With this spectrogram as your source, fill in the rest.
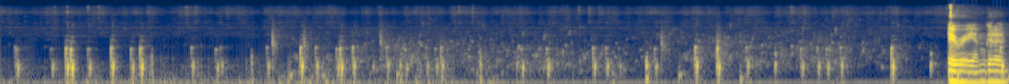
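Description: Blocks are set down with soft clicking taps.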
